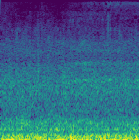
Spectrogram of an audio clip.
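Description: Steady room tone: a low, even hum and hiss picked up by the podium microphones during a pause in speech.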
